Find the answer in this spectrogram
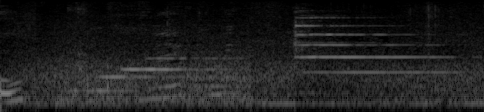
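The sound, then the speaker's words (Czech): An acoustic navigation beacon for blind pedestrians, triggered by the user's handheld device, sounds a single bright electronic chime partway through to signal which direction to go. It rings clearly and sustains for about a second over busy ambient noise and faint voices. “Teď VPN používáte a slyšíme zvukové znamení, jakým směrem jít.”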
